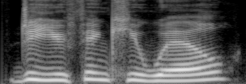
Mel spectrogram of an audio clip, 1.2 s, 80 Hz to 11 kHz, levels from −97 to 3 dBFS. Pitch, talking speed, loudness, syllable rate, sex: 230 Hz, 245 wpm, -14 LUFS, 4.6 syllables/s, female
